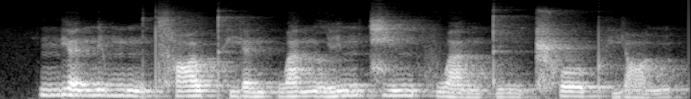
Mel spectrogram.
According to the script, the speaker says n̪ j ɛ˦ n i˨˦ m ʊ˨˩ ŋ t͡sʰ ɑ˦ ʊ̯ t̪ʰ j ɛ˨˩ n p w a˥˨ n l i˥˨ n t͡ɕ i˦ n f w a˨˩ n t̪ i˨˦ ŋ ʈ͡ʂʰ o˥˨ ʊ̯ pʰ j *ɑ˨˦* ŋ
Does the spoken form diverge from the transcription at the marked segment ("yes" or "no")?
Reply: no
